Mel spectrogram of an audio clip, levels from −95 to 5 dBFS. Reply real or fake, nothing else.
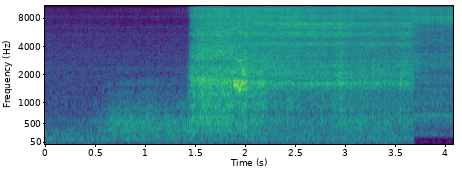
fake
